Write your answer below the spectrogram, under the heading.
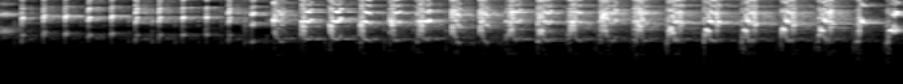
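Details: Lovebird chattering in quick, shrill, squeaky notes that grow louder and denser after the first second, forming a continuous high twitter.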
